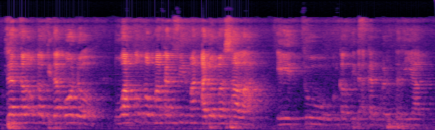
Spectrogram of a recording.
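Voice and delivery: normal talking voice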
